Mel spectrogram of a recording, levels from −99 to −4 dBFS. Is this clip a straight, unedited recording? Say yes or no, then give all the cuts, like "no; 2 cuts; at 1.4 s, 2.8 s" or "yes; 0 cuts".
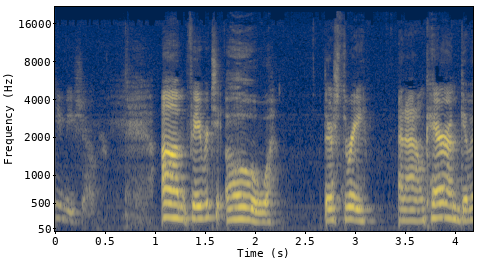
yes; 0 cuts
